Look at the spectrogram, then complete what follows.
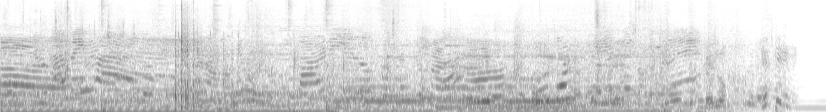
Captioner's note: chatter of children speaking in Spanish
